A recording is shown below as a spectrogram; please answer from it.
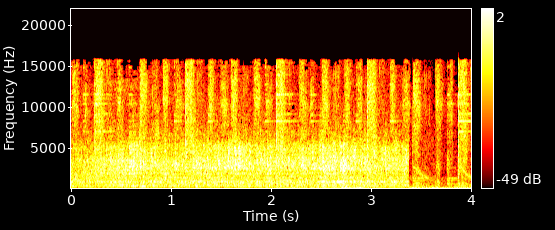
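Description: Fishing boat engine running steadily, with background music underneath. A little before the end the sound changes abruptly to a louder, deeper rumble.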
